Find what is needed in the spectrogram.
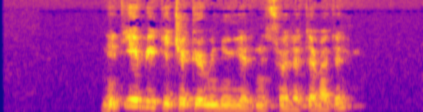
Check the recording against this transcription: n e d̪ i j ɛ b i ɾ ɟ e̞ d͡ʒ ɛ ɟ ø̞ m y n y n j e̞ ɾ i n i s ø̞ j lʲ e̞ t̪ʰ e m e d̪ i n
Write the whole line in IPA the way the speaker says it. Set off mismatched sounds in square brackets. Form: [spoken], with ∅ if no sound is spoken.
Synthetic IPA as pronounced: n e d̪ i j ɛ b i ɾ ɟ e̞ d͡ʒ ɛ ɟ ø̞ m y n y n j e̞ ɾ i n i s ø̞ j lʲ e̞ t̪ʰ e m e d̪ i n

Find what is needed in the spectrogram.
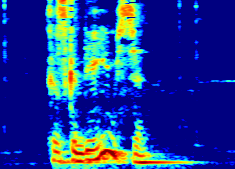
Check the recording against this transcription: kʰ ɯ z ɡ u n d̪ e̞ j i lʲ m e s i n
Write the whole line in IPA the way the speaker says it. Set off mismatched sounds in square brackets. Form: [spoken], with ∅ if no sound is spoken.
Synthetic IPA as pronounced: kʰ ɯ z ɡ [ɯ] n d̪ e̞ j i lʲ m [i] s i n

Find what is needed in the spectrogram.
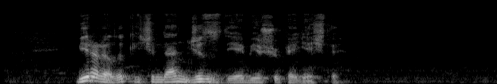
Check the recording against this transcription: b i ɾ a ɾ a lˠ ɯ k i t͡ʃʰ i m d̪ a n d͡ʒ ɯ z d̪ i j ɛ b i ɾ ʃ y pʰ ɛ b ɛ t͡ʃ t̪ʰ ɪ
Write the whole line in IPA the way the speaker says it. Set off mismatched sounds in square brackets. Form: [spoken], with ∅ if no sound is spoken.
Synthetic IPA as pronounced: b i ɾ a ɾ a lˠ ɯ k i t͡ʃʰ i m d̪ [æ] n d͡ʒ ɯ z d̪ i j ɛ b i ɾ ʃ y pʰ ɛ [ɟ] ɛ t͡ʃ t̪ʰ ɪ

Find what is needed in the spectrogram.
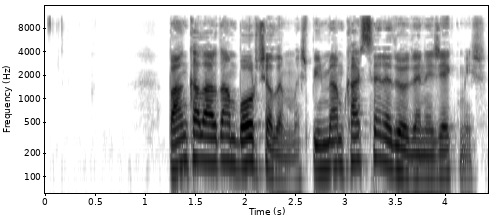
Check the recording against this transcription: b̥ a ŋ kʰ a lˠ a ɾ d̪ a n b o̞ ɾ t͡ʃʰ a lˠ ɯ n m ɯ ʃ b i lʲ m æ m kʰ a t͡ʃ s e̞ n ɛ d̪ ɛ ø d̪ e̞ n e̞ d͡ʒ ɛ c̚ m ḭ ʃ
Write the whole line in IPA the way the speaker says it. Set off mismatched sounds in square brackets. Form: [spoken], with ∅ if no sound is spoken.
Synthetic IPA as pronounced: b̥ a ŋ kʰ a lˠ a ɾ d̪ a n b o̞ ɾ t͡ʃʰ a lˠ ɯ n m ɯ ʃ b i lʲ m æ m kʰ a t͡ʃ s e̞ n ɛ d̪ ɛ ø d̪ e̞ n e̞ d͡ʒ ɛ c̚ m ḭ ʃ

